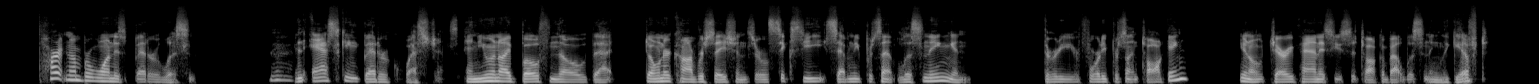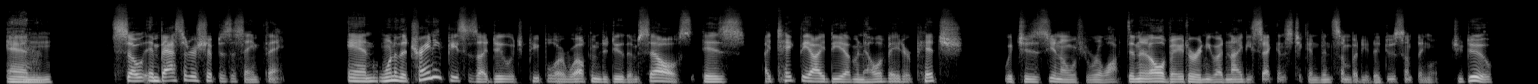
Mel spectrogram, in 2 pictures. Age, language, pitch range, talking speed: 50-69, English, 115-155 Hz, 185 wpm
